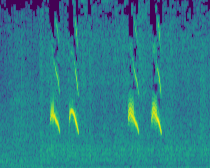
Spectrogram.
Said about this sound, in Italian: Sono pulcini di, di gallina. E c'è un mio amico a Scuteri che li, cioè, li fa nascere e poi lui li vende in zona.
